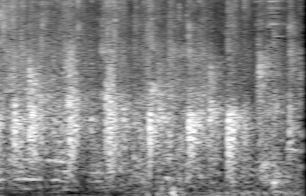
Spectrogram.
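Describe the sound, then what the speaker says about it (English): Applause at a church birthday and wedding anniversary celebration, a crowd clapping fairly steadily with a few louder bursts, close and at moderate volume, after a guest bishop is introduced. "Round of applause."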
